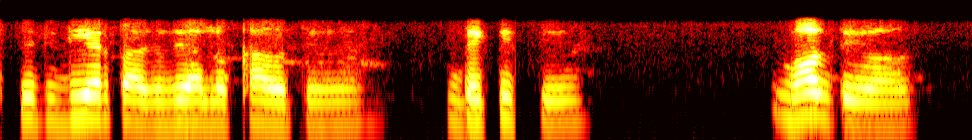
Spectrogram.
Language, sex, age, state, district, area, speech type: Odia, female, 18-30, Odisha, Nabarangpur, urban, conversation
